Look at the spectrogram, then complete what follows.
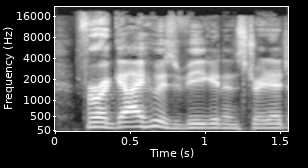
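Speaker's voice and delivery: plain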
